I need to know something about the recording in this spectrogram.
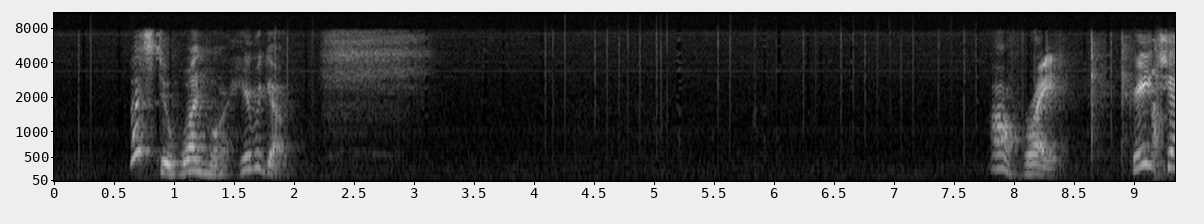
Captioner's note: breathing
